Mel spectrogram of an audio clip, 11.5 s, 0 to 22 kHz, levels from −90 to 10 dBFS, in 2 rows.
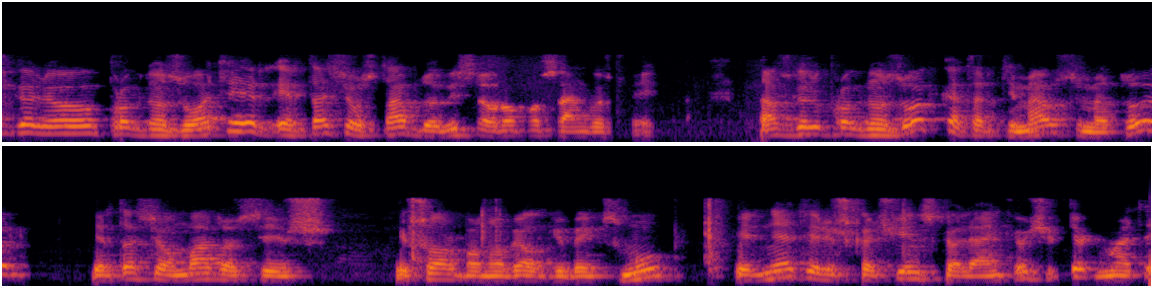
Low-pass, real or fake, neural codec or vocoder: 5.4 kHz; real; none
